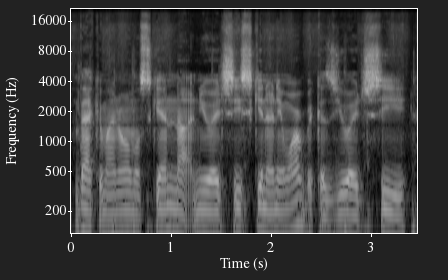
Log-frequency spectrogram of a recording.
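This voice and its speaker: Tired, raspy young man gaming. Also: on the low side, fairly even intonation, fast talker, fairly bright tone. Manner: rambling, talks to himself while playing. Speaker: gaming channel host. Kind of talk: casual gameplay commentary. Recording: clear typing noise behind. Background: keyboard typing and clicks.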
